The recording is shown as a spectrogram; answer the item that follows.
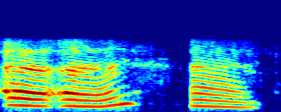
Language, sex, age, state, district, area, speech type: Bodo, female, 18-30, Assam, Udalguri, rural, conversation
